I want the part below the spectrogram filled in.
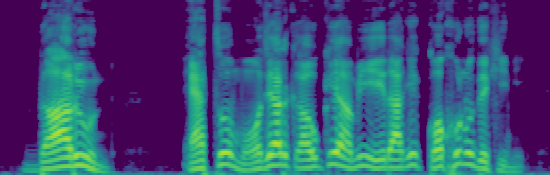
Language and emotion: Bengali, surprised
